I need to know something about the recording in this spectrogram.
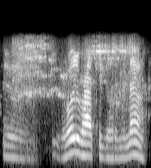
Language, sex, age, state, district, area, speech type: Maithili, male, 30-45, Bihar, Sitamarhi, rural, conversation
